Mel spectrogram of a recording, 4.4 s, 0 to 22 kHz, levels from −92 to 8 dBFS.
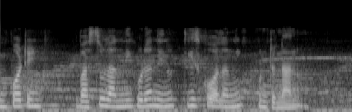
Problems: continuous background conversations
